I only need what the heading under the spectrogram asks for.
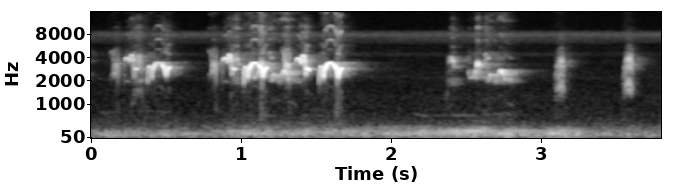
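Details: Excited sooty-headed bulbul recorded as a tutor sound for untrained young birds: a rapid run of bright warbled chirps in the first two seconds, then sparse short clicks and notes over a constant faint whine.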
